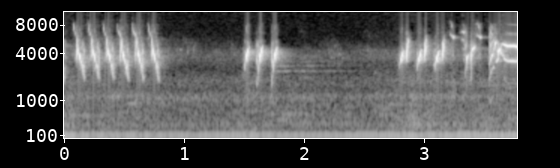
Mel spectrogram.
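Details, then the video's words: Wild European goldfinch giving bursts of crisp repeated chirps, six in a row, then three, then a longer twittering phrase ending in a sustained tinny buzz, separated by short silences over a low background hum. "MAKNINE KHALWI super chant مقنين خلوي"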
